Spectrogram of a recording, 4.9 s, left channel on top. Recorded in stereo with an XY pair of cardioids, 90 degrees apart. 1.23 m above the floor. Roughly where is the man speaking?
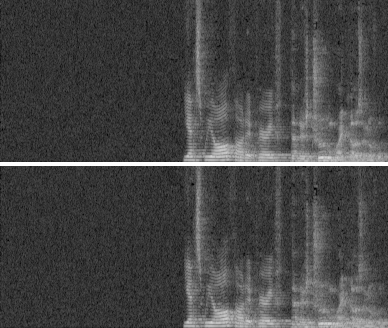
Ahead left.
